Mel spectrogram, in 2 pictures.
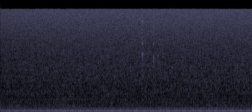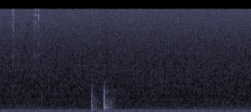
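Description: Quiet handling of a metal spray gun and a T-handle tool while its side retaining pin is pushed out: a few faint small clicks and a brief soft double knock about four seconds in, over a steady low hum.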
